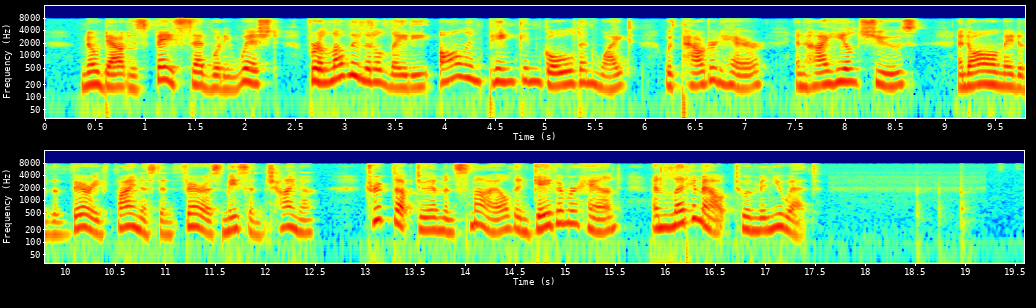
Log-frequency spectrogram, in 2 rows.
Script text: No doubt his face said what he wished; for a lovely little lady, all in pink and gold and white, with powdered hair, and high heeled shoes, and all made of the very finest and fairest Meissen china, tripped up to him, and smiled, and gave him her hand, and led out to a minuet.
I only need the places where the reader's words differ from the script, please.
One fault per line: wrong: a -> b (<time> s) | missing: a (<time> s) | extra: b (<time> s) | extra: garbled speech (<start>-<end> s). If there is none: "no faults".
extra: him (16.2 s)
